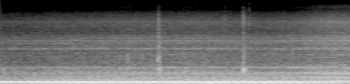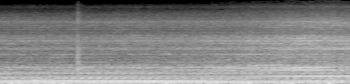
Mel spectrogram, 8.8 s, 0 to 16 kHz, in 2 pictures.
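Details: Toyota 1UZ-FE V8 swapped into a Surf/4Runner, running on a rough base map after fixing the fuel pump bridge: deep, even V8 burble at steady idle, pitch lifting cleanly when revved, no misses or knocks; normal idle and revving.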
